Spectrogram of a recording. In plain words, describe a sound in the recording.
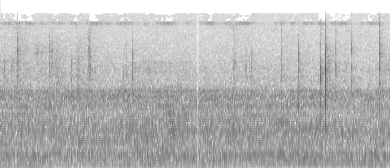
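A thick sauce drips from a sachet into a bowl.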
